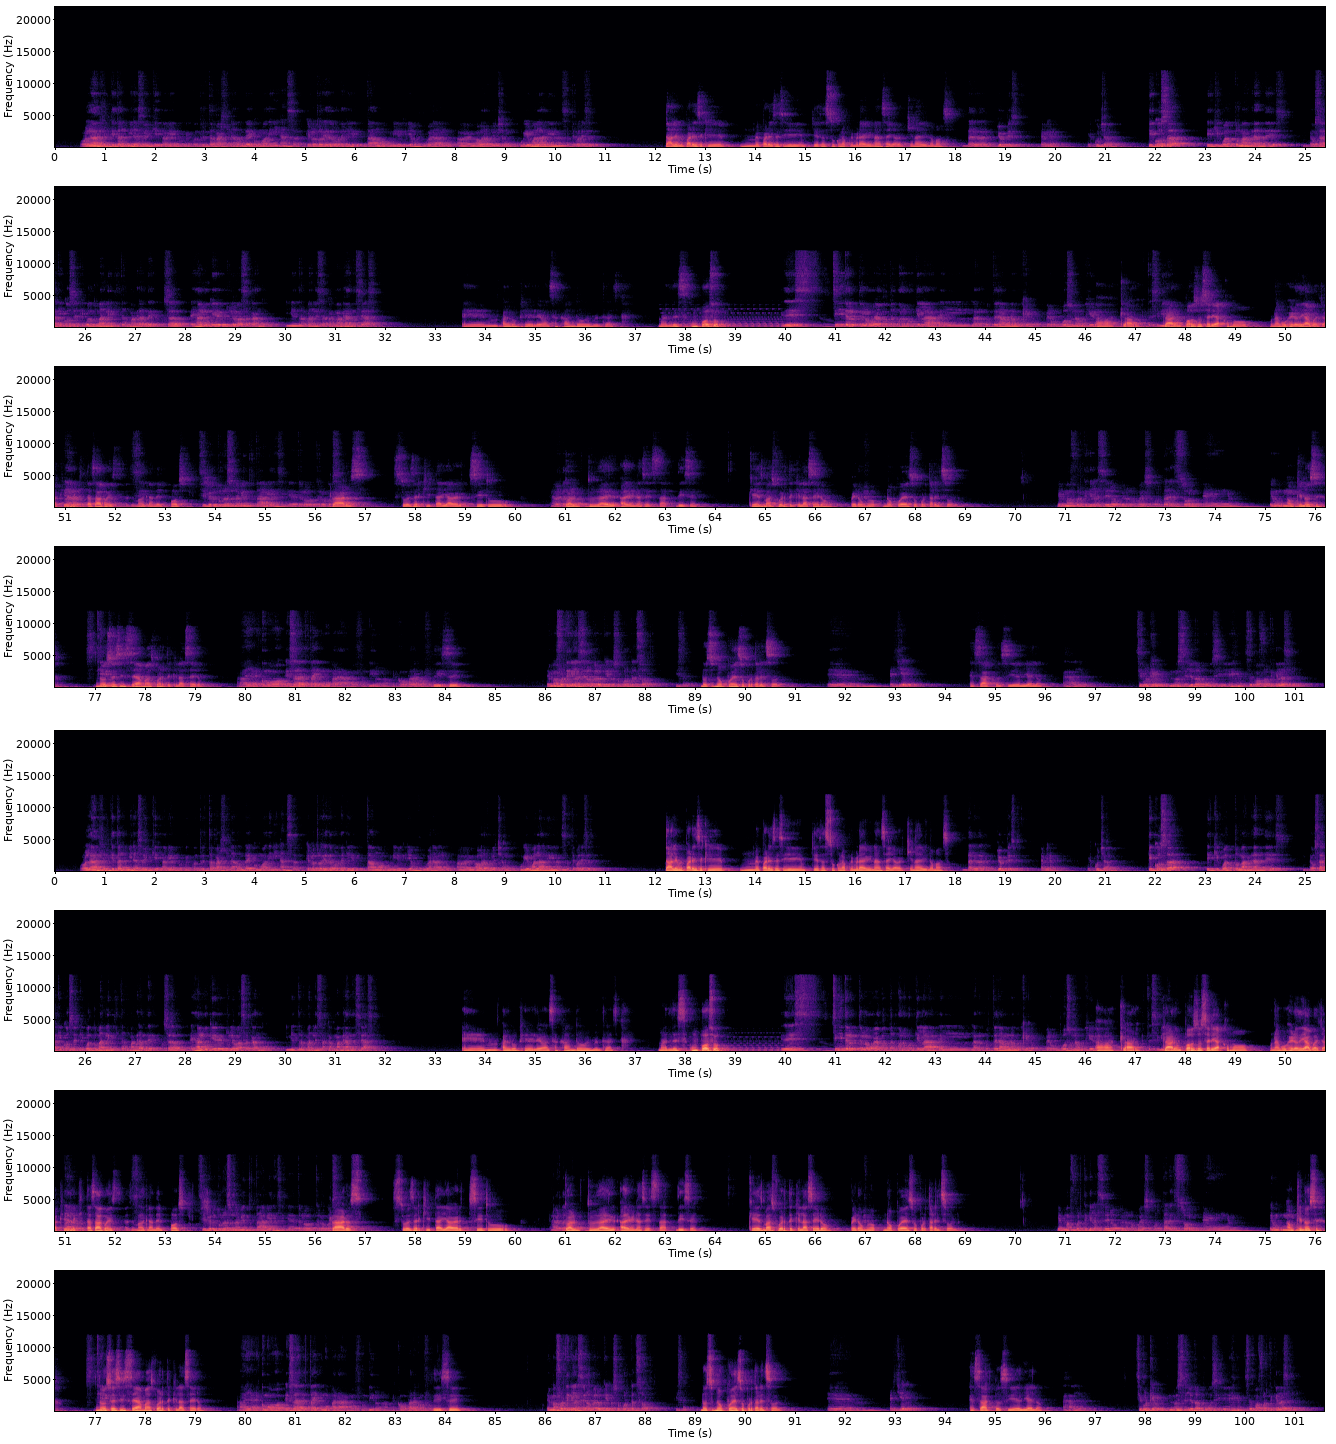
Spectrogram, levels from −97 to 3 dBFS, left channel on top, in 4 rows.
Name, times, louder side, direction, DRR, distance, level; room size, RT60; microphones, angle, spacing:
voice 1, 0.5-10.7 18.1-19.3 19.7-20.0 20.7-21.2 21.9-22.5 23.0-24.5 25.0-29.8 30.0-31.8 39.9-40.5 41.0-46.4 47.3-47.8 51.0-51.4 52.4-52.7 53.7-56.6 60.7-61.3 67.0-67.1 70.8-74.5 75.1-75.9 76.8-77.3 79.9-84.2 86.0-88.1 88.6-88.9 91.6-93.3 96.4-96.8 97.8-101.1, equal, 45° right, -4 dB, 3.7 m, -39 dB
voice 2, 12.2-13.4 13.7-17.9 33.5-36.8 37.5-38.7 46.2-47.1 47.6-49.3 49.7-53.4 56.3-56.9 57.6-59.9 61.0-63.7 64.7-66.4 66.7-68.9 75.4-76.1 77.0-79.2 83.8-84.3 89.1-90.8 94.5-96.0 98.6-98.8, right 5 dB, 70° right, 13 dB, 0.4 m, -28 dB
sound 1, 37.5-41.2 42.1-45.6, equal, 35° left, 2.7 m, -54 dB
17.5 x 10.5 x 4.1 m, 1.2 s
head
